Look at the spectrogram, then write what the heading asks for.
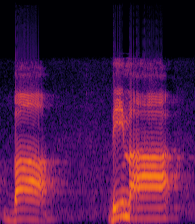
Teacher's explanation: با کا مخرج ہے دونوں ہونٹوں کی تری والی جگہ آپس میں ٹکرائے گی ملے گی تو با پڑھا جاتا ہے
